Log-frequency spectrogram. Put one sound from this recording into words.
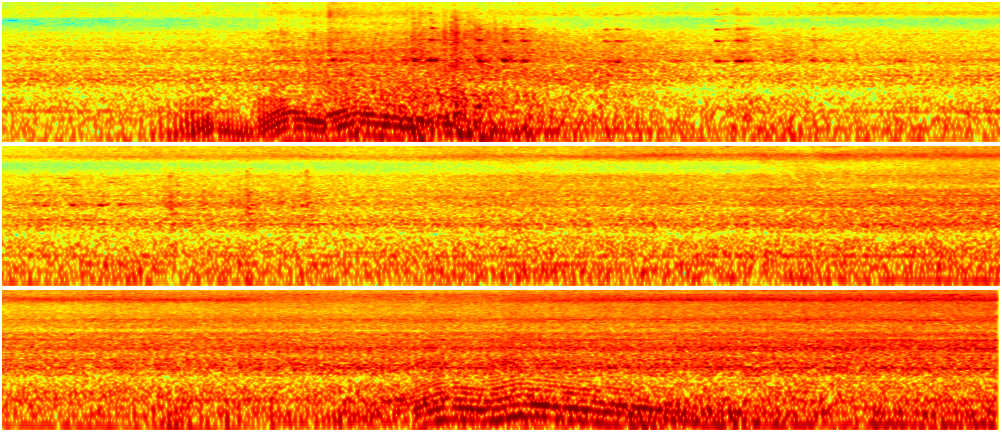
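A heavy truck engine rumbles as the truck climbs slowly toward the listener.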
